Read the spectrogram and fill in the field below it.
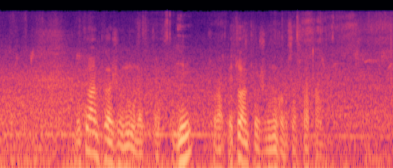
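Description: An elderly man speaks calmly nearby, outdoors.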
